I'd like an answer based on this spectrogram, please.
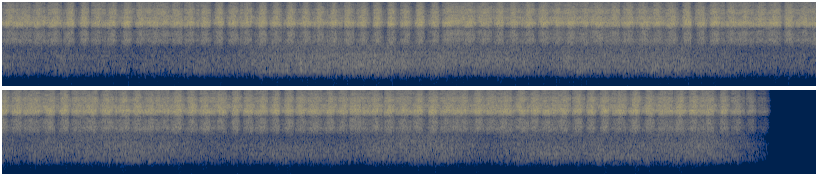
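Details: Loud cicada chorus, a continuous high shrill buzz with fast rhythmic pulsing held evenly for about fifteen seconds before cutting off abruptly.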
